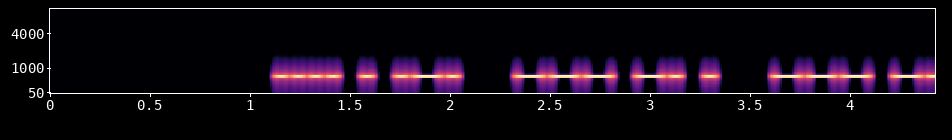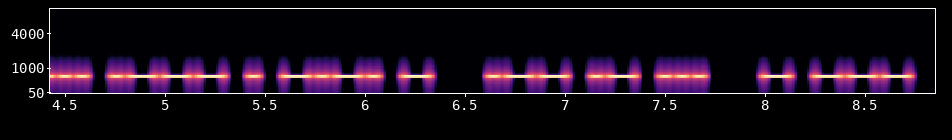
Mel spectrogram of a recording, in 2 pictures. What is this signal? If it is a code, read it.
Morse code, heard as a keyed tone, about 28 wpm, 700 Hz. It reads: HER ONE OBJECT WAS TO
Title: Sentences from Top 1500 Words 28wpm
